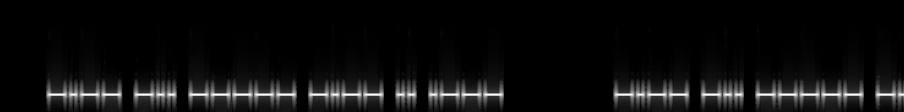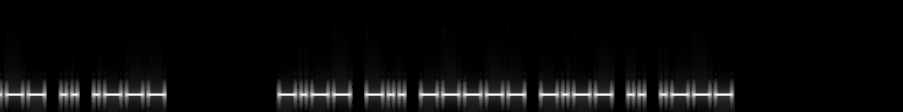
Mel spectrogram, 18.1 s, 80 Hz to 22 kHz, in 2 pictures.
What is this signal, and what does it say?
Morse code, heard as a keyed tone, about 22 wpm, 700 Hz. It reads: YD0YIJ YD0YIJ YD0YIJ
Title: DXCC-100 Call Signs - 6 Characters - Repeated 3x - 22wpm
